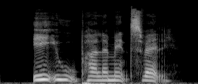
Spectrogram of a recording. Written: EU-parlamentsvalg

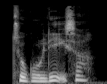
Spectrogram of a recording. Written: togoleser

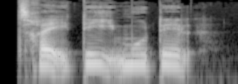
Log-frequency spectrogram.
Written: 3D-model

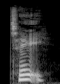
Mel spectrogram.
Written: tag

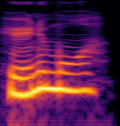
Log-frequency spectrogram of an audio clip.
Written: hønemor

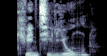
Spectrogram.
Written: kvintillion

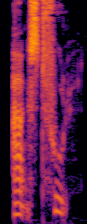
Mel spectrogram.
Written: angstfuld

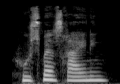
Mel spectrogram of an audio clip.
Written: husmandsregning

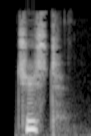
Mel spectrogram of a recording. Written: tyst

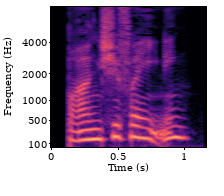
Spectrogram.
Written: brancheforening

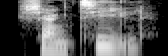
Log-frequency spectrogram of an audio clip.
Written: gentil

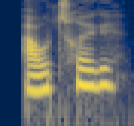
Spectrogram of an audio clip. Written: aftryk

